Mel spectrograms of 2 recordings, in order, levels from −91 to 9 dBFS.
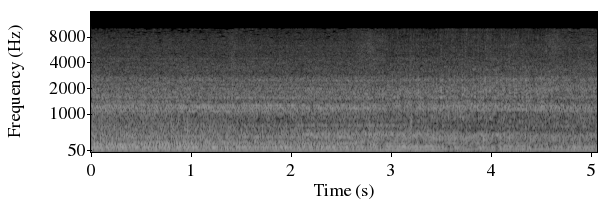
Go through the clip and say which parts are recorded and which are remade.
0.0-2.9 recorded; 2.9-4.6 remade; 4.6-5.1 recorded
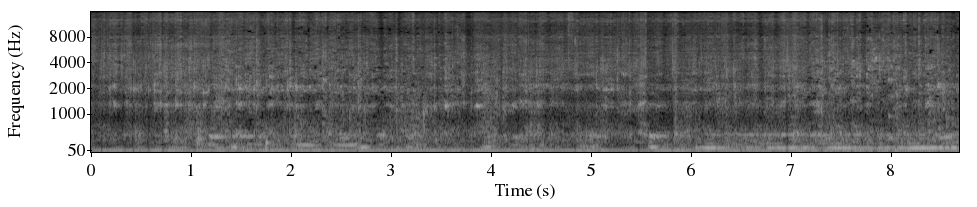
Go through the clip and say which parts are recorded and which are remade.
0.0-1.3 remade; 1.3-3.7 recorded; 3.7-7.1 remade; 7.1-8.7 recorded

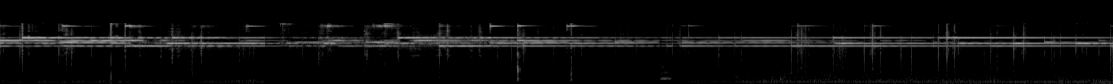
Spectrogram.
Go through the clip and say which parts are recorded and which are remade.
0.0-1.3 recorded; 1.3-2.4 remade; 2.4-2.8 recorded; 2.8-4.9 remade; 4.9-11.1 recorded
